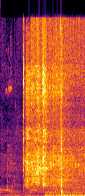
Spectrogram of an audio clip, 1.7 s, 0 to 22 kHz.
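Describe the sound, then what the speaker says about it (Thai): A Vespa Primavera 150 i-GET scooter from 2022 starts up after a brief quiet crank, catching at once and settling into a close, steady, pulsing idle. "สตาร์ทที่เดียวติด"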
